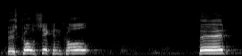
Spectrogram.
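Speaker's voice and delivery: loud rapid-fire auction calls; frantic trading floor shouting. Real, not acted. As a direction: punch out each call to the room. Auctioneer counting down the bid.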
